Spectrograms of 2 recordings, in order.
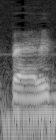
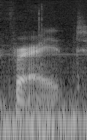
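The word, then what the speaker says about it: parrot: একইভাবে আমরা যেটাকে প্যারেট বলতাম এখন বলবো আমরা ফ্যারেট।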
